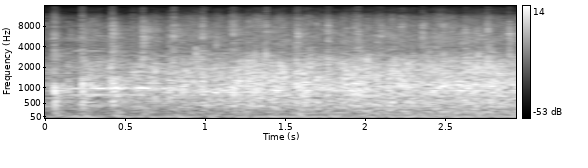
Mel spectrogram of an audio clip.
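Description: A crowd applauds the narrator of a told children's story, a dense, continuous wash of many hands clapping at once, fairly loud, holding at an even level throughout with no voices on top.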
